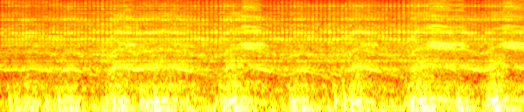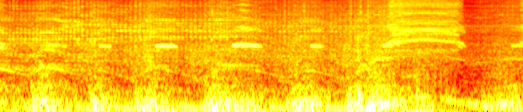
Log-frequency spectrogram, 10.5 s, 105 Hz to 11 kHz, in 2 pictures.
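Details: Mitsubishi Evo 6 with poor running and poor rev recovery: petrol engine revved repeatedly, a loud hissing screech sweeping down each time revs fall off throttle.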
